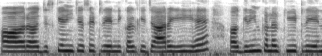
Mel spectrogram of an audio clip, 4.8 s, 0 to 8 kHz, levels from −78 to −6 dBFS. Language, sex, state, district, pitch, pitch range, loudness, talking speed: Hindi, female, Chhattisgarh, Bilaspur, 275 Hz, 260-290 Hz, -16 LUFS, 210 wpm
